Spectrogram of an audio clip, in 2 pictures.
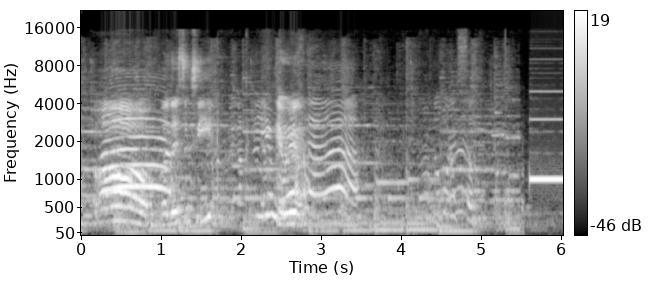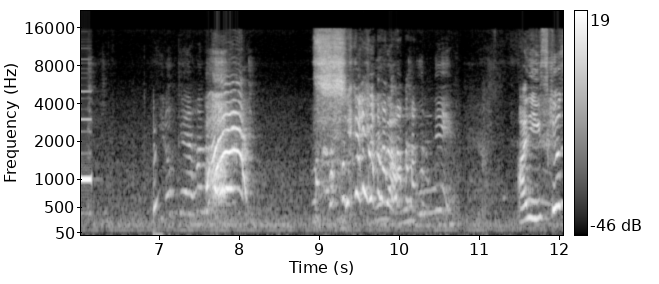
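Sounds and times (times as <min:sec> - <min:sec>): music: 0:00.0 - 0:05.6
high test-tone beep: 0:05.6 - 0:06.2.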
